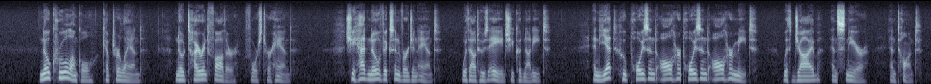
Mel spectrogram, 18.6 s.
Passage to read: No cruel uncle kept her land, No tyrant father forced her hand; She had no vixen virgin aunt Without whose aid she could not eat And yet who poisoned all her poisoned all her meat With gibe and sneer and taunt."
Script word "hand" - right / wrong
right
